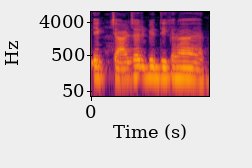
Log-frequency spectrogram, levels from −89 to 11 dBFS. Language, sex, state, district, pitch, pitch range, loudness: Hindi, male, Jharkhand, Ranchi, 115 Hz, 105-120 Hz, -16 LUFS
